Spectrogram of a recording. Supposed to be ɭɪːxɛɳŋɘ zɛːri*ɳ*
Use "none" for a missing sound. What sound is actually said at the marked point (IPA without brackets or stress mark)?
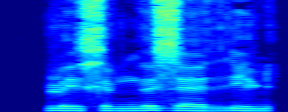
ɳ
